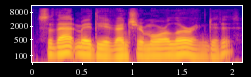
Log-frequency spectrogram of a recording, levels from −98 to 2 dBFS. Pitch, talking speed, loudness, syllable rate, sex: 105 Hz, 255 wpm, -16 LUFS, 7.0 syllables/s, male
